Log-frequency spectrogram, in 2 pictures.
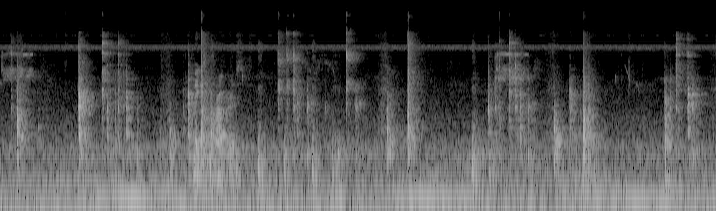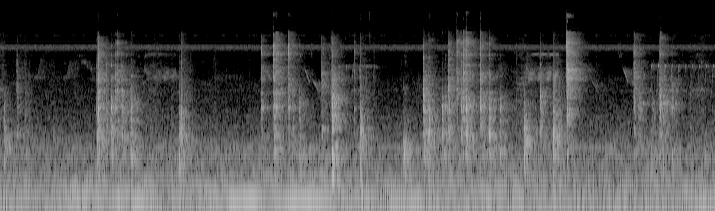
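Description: Irregular clinks, taps and scrapes of hand tools and metal parts while a carburetor is being fitted on a dirt bike's engine.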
